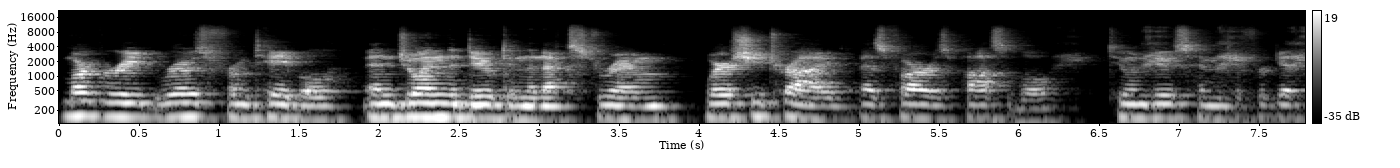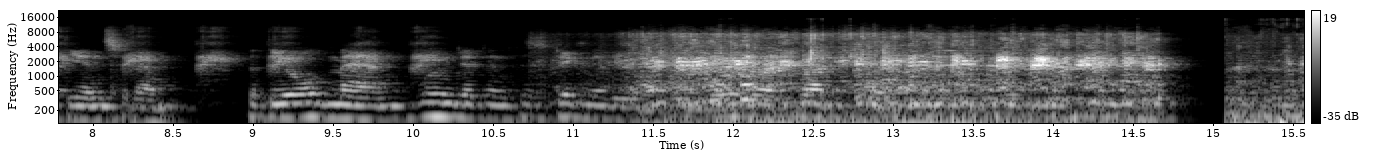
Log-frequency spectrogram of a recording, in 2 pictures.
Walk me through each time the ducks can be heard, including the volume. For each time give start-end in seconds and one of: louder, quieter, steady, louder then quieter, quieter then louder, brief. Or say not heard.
6.2-15.5 louder.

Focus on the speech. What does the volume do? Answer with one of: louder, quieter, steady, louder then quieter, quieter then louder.
quieter.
